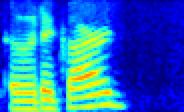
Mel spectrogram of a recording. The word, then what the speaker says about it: Odegaard: Chelsea Odegaard.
